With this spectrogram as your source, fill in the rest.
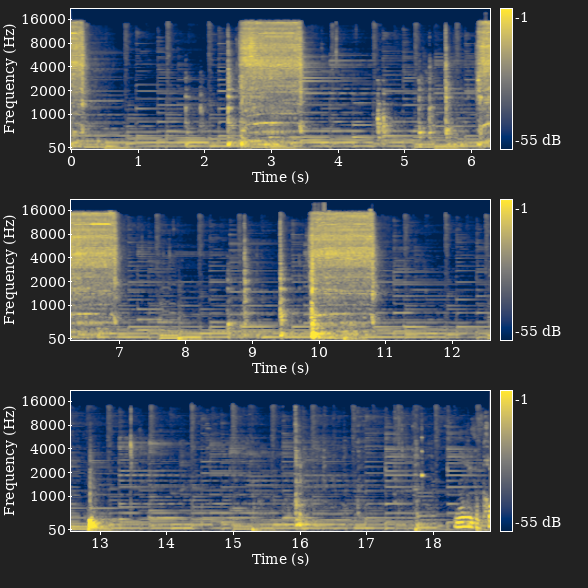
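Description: A power drill spins out the four screws holding the bushing to the back of a Whirlpool dryer, three loud whirring bursts between quieter clicks and handling noise, with someone talking underneath.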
